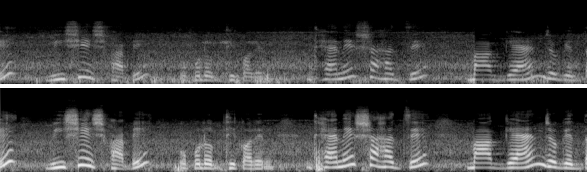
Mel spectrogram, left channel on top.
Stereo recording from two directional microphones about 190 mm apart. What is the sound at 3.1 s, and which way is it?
A woman's voice, 30° right (ahead or behind).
